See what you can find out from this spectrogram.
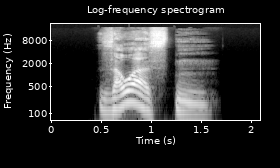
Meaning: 1. superlative degree of sauer 2. inflection of sauer: strong genitive masculine/neuter singular superlative degree
- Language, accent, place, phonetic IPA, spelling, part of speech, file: German, Germany, Berlin, [ˈzaʊ̯ɐstn̩], sauersten, adjective, De-sauersten.ogg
